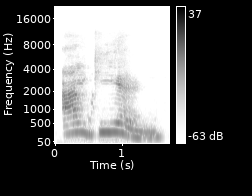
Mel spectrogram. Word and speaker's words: alguien: Not algo, a thing, but alguien. Alguien. That U is not pronounced.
